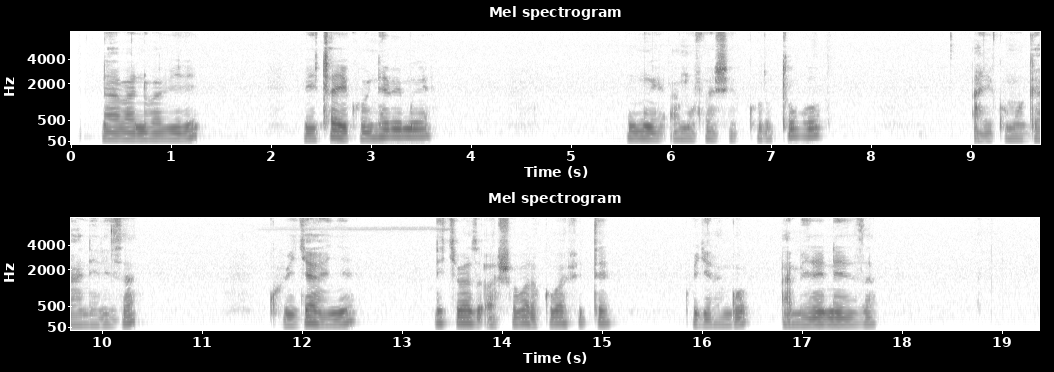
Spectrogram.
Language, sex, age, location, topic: Kinyarwanda, male, 25-35, Kigali, health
